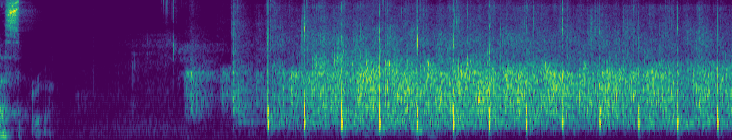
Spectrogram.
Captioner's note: attendees clapping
